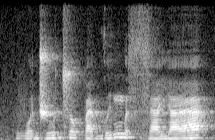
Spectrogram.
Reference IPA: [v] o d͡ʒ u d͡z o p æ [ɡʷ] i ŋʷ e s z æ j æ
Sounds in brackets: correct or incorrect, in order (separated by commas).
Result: correct, correct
